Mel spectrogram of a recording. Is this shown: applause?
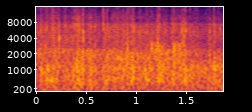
yes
